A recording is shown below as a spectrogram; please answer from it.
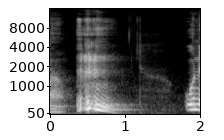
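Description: A man clears his throat once, about half a second in, a rough burst that drops in pitch and fades.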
